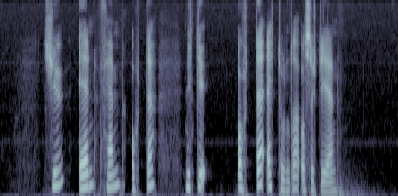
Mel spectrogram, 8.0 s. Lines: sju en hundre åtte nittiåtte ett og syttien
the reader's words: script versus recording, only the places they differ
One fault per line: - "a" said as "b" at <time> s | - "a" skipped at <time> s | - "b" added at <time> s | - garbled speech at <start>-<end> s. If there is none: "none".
- "hundre" said as "fem" at 2.0 s
- "hundre" added at 5.7 s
